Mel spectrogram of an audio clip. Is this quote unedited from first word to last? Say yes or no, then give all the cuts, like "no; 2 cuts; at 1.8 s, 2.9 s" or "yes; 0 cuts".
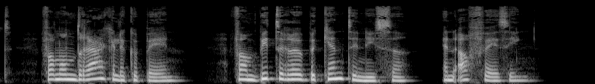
yes; 0 cuts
